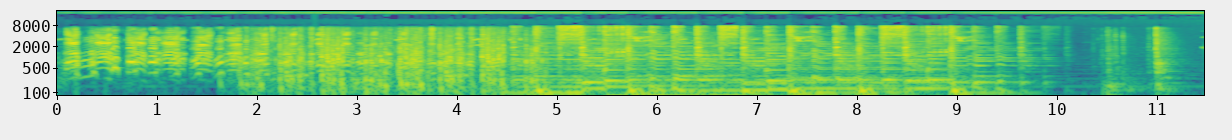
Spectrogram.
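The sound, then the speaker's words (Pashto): Horse hooves clop in a steady walking rhythm while the horse is ridden alongside nomads' herds, with neighing and snorting heard early on; the clopping stays loud and continuous, then briefly thins near the end. “زلزله به په آس سپره وي او د کوچیانو رمې به یې په مخه کړې وي.”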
